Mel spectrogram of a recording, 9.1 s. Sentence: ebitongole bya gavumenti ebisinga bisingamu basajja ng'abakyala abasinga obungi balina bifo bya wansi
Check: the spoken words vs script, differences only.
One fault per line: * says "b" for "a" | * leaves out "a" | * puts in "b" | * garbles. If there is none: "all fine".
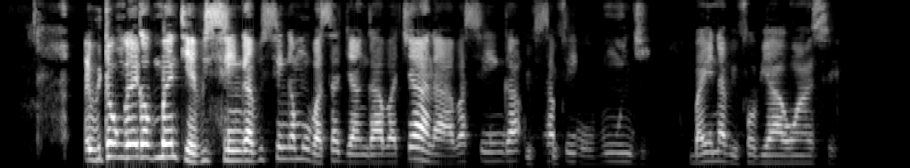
* leaves out "bya"
* garbles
